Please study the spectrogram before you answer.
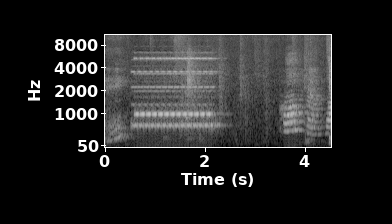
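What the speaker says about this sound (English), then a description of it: "Sorry, the phone's ringing." A telephone rings with a steady electronic warble, a long tone followed by a shorter second burst, fairly loud and close, with some speech in the background.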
